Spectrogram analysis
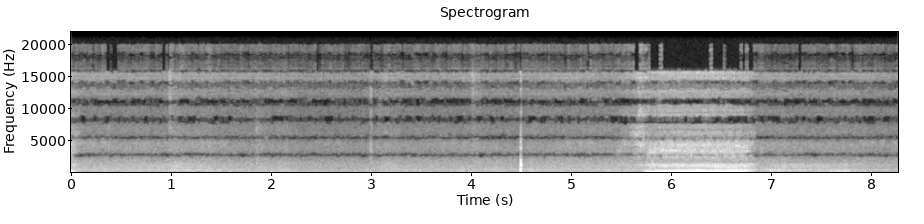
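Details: A sleeping boxer dog, comfortably settled in the owner's bed, gives quiet breathing and then one loud, rough, snort-like snore lasting about a second; snoring.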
